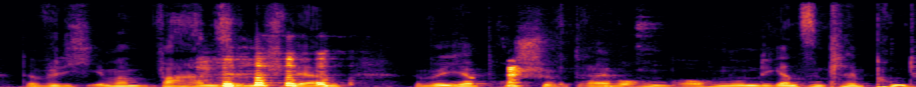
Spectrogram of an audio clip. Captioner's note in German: gelächter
